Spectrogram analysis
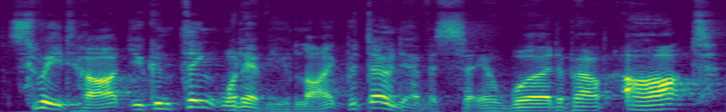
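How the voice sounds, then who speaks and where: Radio play: troubled, emphatic painter father, rough-edged voice, animated intonation. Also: medium pitch, a little fast, heavily acted. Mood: scornful, lofty. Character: proud, troubled male painter, father of a grown daughter.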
